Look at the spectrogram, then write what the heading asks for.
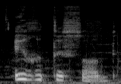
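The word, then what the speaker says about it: иртисад (اقتصاد): Например, в слове «иктисад», которое означает «экономика», они произносят это слово как «иртисад». Не «иктисад», а «иртисад».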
